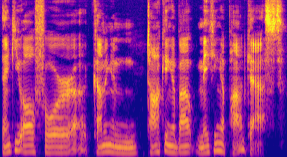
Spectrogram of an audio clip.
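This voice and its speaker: A man hosting a casual podcast roundtable and handing turns to his guests in a relaxed way. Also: medium pitch, normal speed, creaky, dry recording. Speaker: roundtable host.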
